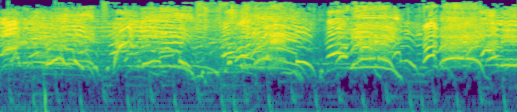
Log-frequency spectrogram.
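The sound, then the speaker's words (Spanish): Fans cheer wildly for Barcelona player Gavi at an open training session, a dense, loud crowd roar full of high shrieks and whoops that keeps up almost without pause. “Escucha cómo enloquecen con él. Es la Gavi manía.”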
